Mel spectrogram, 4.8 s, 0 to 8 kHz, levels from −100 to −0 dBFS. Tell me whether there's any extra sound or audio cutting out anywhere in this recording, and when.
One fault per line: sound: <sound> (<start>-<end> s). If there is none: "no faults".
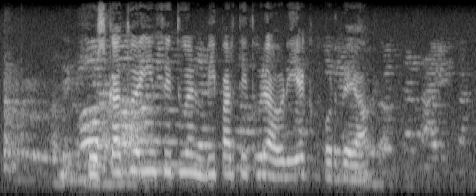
no faults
